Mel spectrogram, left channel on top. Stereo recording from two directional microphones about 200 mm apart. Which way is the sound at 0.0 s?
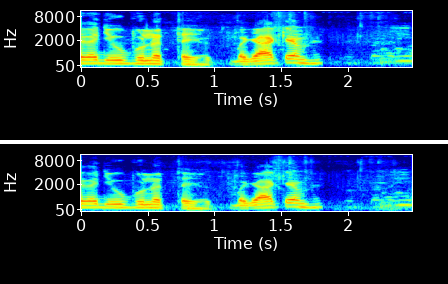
Centre (ahead or behind).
